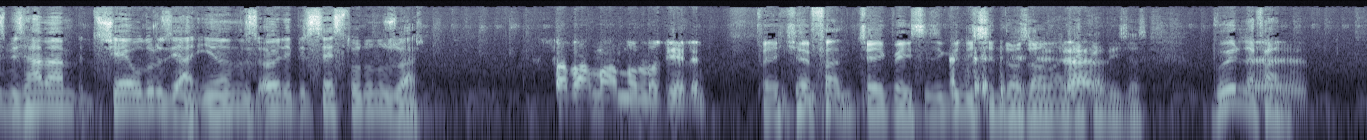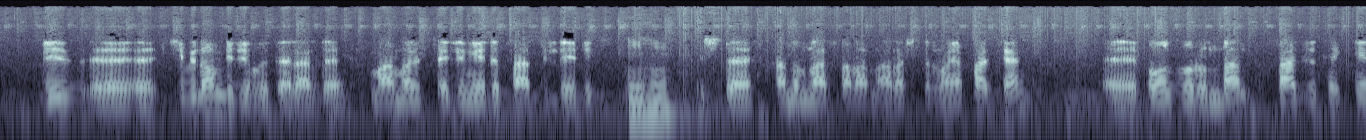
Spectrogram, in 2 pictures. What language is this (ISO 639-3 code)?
tur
